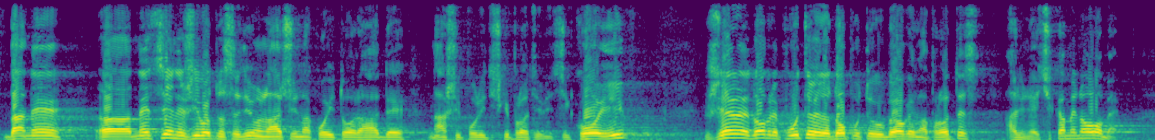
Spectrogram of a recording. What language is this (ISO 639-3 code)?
srp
